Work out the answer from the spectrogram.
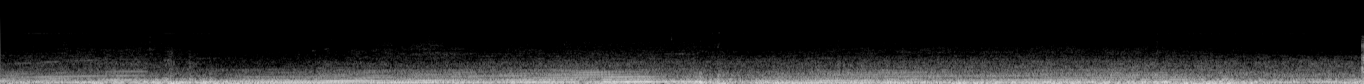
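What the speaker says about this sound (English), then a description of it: "what the pops and bangs sounds like from outside the car." Tuned Toyota Corolla with Rev 9 coilovers, heard from outside as a steady low exhaust rumble with rising and falling engine tones; no distinct pops or bangs stand out, and no one speaks.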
